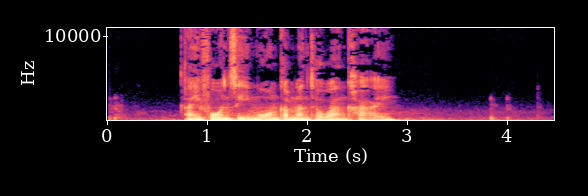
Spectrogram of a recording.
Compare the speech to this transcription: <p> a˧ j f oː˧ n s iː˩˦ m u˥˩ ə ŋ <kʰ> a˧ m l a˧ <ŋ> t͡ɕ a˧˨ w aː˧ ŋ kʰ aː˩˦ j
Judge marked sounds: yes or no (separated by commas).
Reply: no, no, yes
